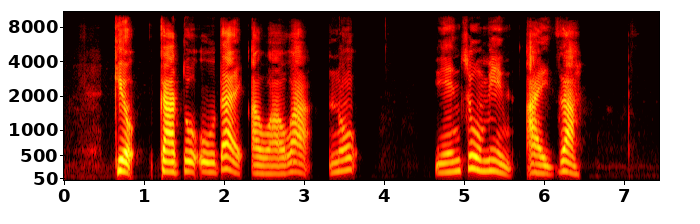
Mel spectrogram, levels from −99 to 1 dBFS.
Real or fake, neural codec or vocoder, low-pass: fake; codec, 16 kHz in and 24 kHz out, 2.2 kbps, FireRedTTS-2 codec; 9.9 kHz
